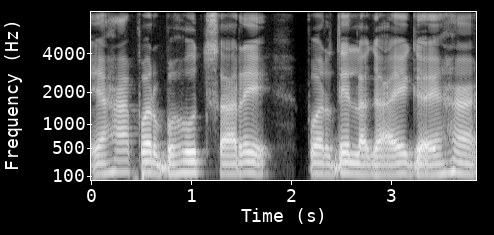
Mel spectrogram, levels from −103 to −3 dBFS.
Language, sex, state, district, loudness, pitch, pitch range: Hindi, male, Jharkhand, Palamu, -15 LUFS, 135 Hz, 130-145 Hz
